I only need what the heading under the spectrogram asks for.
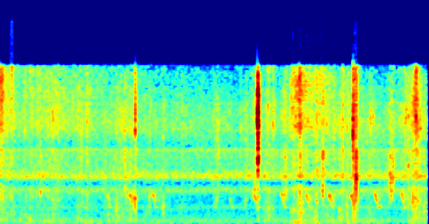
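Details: Honeybee colonies at their nests, three in all, giving a continuous low droning hum over several seconds, broken by a few sharp taps and rustles.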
